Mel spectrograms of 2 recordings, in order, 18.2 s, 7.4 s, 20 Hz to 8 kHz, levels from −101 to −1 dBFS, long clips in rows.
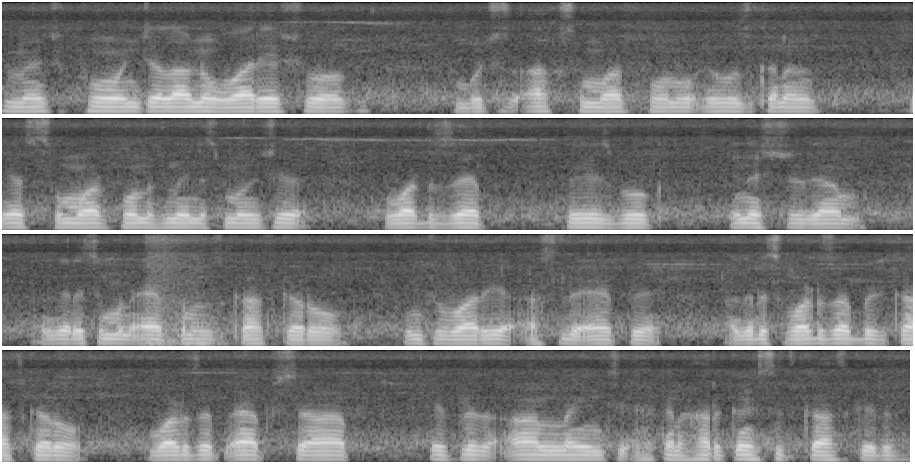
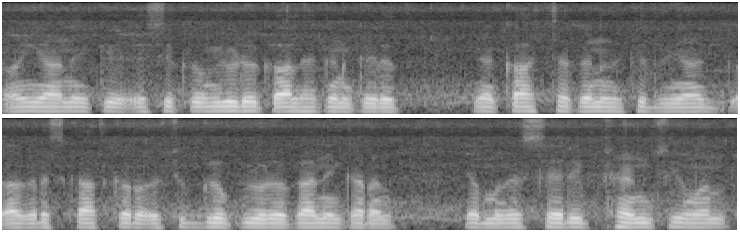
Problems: constant background noise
